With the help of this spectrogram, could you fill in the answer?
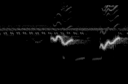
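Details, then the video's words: Five-coloured bird singing two bright whistled phrases, the first wavering downward and the second sliding upward, against a constant high-pitched insect drone. "tiếng chim ngũ sắc hót chuẩn muồi gọi buổi.."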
